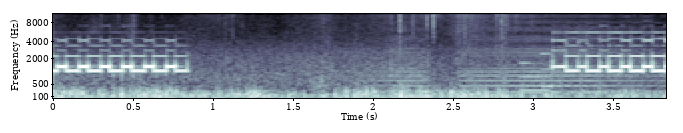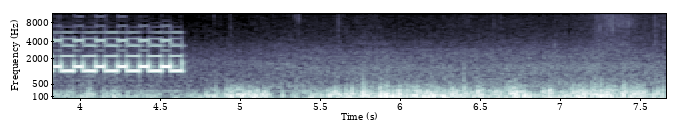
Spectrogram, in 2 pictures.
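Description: Mobile phone ringing with an incoming call outdoors in a valley, two bursts of a bright repeating electronic ringtone over steady wind noise on the microphone.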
